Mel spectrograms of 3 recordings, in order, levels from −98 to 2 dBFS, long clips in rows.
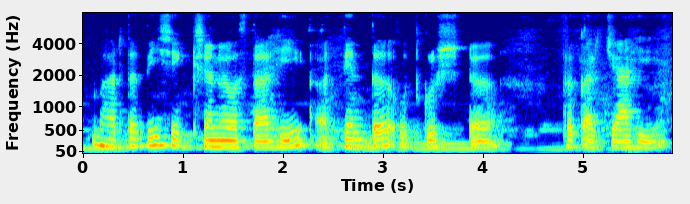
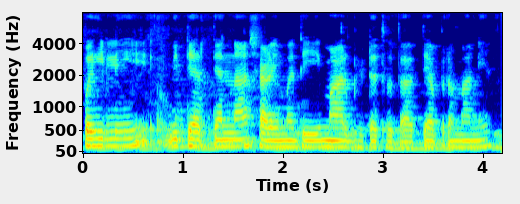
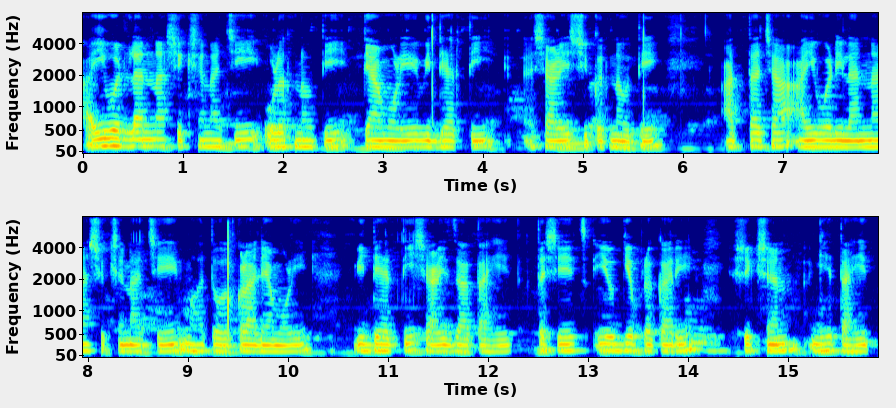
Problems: constant background noise, continuous background conversations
